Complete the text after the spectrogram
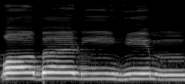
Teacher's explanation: Pada kata qablihim terdapat ba sukun, ini dinamakan qalqalah, maka harus dibaca secara memantul.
